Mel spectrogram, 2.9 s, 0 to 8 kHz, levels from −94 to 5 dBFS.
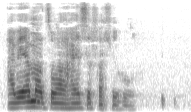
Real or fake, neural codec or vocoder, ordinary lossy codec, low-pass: real; none; AAC, 32 kbps; 7.2 kHz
